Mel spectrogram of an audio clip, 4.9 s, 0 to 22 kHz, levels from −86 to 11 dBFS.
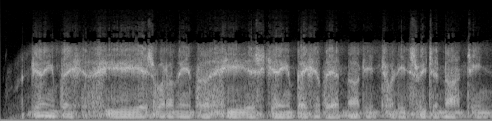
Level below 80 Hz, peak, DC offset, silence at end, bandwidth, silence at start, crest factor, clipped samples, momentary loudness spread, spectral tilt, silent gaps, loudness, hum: -54 dBFS; -4 dBFS; 3%; 0 s; 11 kHz; 0.1 s; 14 dB; under 0.1%; 5 LU; -6.5 dB/octave; none; -17 LUFS; none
